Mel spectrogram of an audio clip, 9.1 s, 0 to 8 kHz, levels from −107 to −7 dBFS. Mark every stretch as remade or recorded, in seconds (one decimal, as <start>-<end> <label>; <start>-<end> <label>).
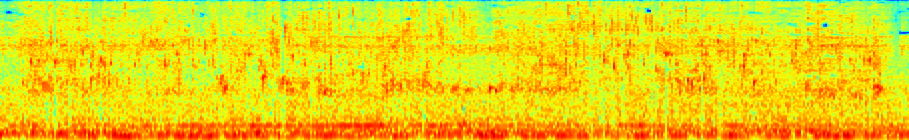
0.0-1.6 remade; 1.6-4.3 recorded; 4.3-5.5 remade; 5.5-6.6 recorded; 6.6-8.1 remade; 8.1-9.1 recorded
